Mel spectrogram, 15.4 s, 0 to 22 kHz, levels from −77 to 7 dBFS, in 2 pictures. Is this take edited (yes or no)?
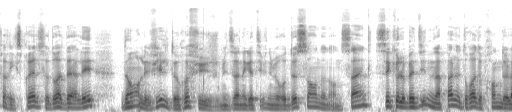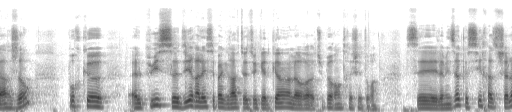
yes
